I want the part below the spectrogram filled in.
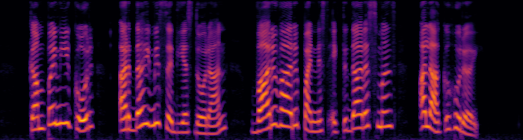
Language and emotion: Kashmiri, neutral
